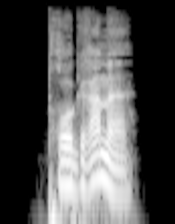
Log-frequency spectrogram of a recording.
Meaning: nominative/accusative/genitive plural of Programm "programs"
- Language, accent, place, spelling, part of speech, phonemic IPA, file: German, Germany, Berlin, Programme, noun, /pʁoˈɡʁamə/, De-Programme.ogg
